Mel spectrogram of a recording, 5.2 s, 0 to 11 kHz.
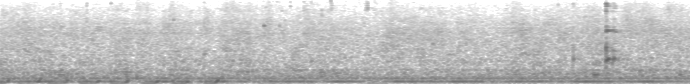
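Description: A heavy pour of 80-proof (40% ABV) whiskey, aged 3 to 5 years, into a glass: a steady trickling, soft continuous liquid stream over a low steady hum, with a small clink near the end and no one speaking.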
